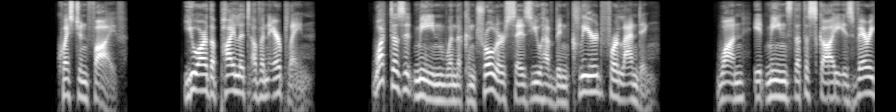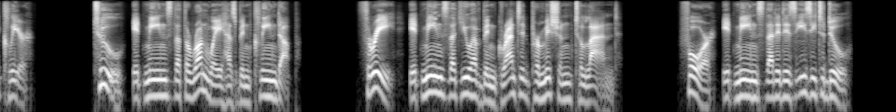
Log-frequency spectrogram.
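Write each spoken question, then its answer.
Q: What does it mean when the controller says you have been cleared for landing?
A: 3: It means that you have been granted permission to land.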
